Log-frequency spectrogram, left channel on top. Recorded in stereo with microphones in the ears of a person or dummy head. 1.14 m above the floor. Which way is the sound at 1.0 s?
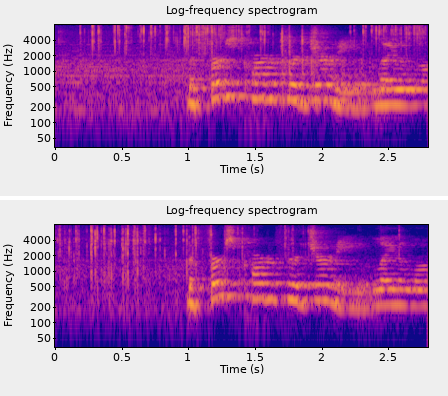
70° right (ahead or behind).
